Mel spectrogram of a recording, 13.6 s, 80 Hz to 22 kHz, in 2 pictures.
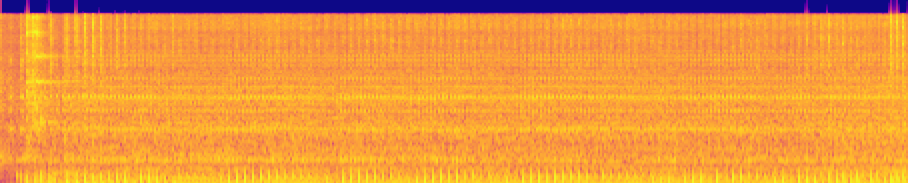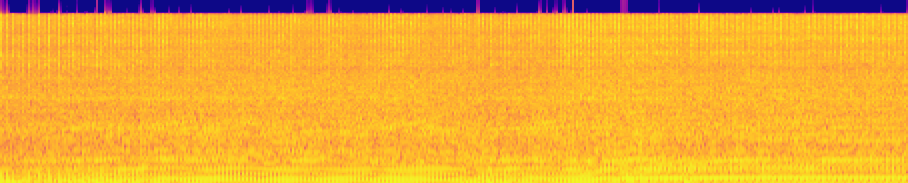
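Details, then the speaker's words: Honda GX160 on a fire-fighting pump, first run after fresh engine rebuild: fast, even putter for six seconds, then speed jumps and holds high with slight wander; runs fine but idle speed needs governor adjustment. "I just got to work on the idle speed because it's a governor adjustment"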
